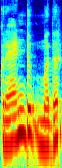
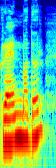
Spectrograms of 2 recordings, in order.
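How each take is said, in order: First: The d in grand is clearly pronounced. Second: The d in grand is not pronounced. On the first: The speaker calls it wrong. "मैंने बहुत लोगों को सुना है" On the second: The speaker calls it right. "क्योंकि डी इसमें silent होता है"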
